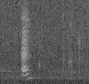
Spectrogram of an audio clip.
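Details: Silver tail-less female tabby cat watching snowflakes, giving one short bright meow that starts high and slides downward, followed by quiet room sound and a woman's soft voice nearby.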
